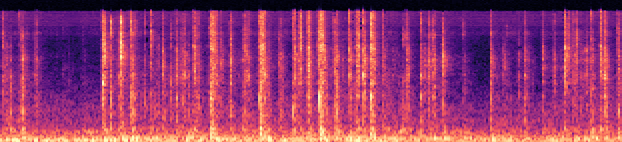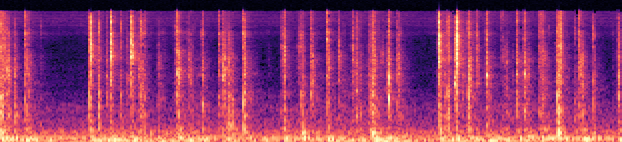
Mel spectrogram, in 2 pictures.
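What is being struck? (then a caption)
Plastic computer keyboard. Both hands type fast with the fingertips on a full-size black plastic computer keyboard resting on a desk. The result is a dense, steady run of short, bright clicks with brief pauses, over a constant low hum.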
